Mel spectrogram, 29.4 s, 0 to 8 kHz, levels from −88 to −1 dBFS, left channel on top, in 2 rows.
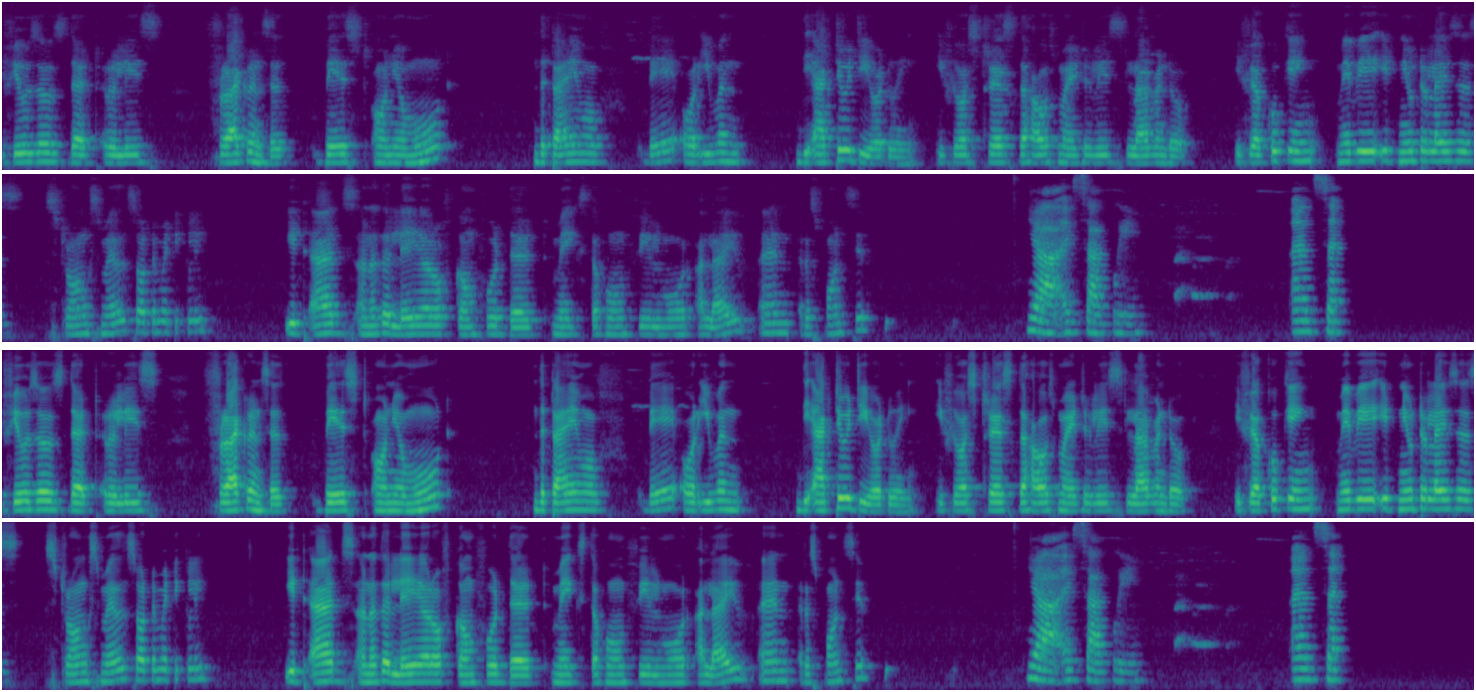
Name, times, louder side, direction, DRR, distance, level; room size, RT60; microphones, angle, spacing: voice 1, 0.0-1.5 2.1-2.8 3.2-4.4 5.3-6.0 6.4-7.4 7.9-11.8 12.3-14.9 15.2-16.8 17.6-23.4, right 4 dB, 75° right, 0.7 m, -32 dB
voice 2, 25.0-26.1 26.4-26.8 27.6-28.1, right 1 dB, 5° right, 2.3 m, -35 dB
10.5 x 5.9 x 2.5 m
head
